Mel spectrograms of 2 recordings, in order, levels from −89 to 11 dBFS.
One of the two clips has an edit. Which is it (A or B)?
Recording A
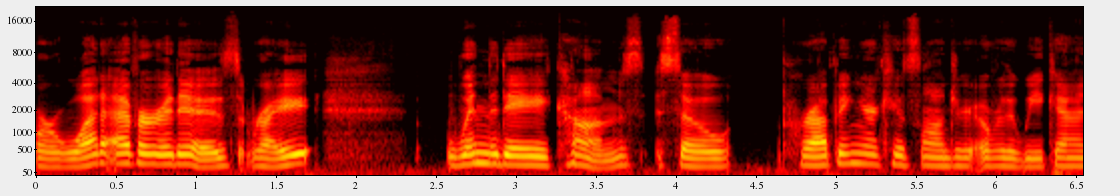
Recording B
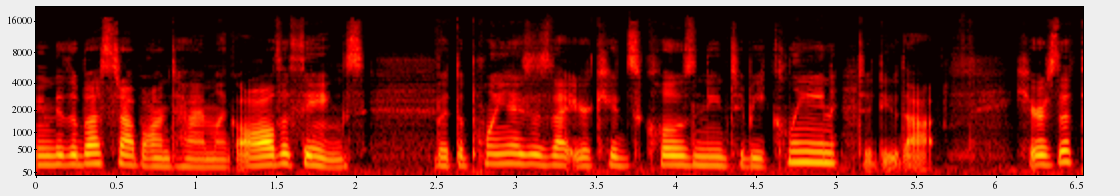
B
